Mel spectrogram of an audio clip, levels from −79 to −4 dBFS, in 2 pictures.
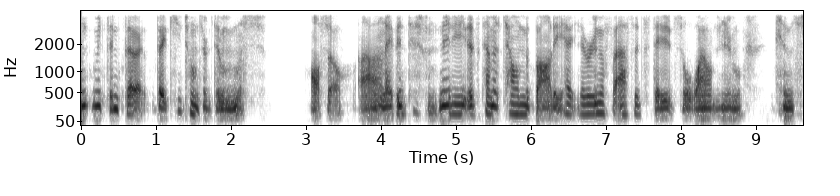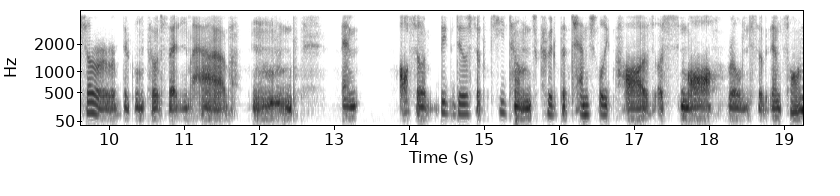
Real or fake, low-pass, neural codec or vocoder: fake; 3.6 kHz; autoencoder, 44.1 kHz, a latent of 192 numbers a frame, MeloTTS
